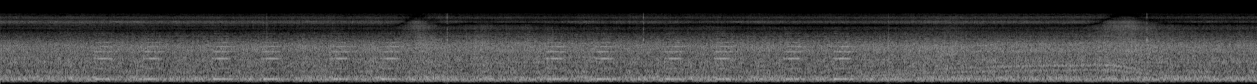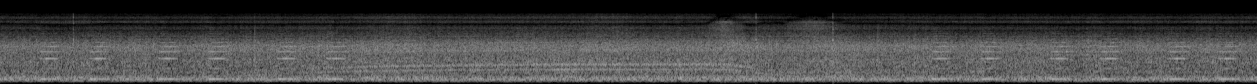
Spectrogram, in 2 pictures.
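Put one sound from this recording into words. A warning alarm beeps in quick repeated pulses.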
